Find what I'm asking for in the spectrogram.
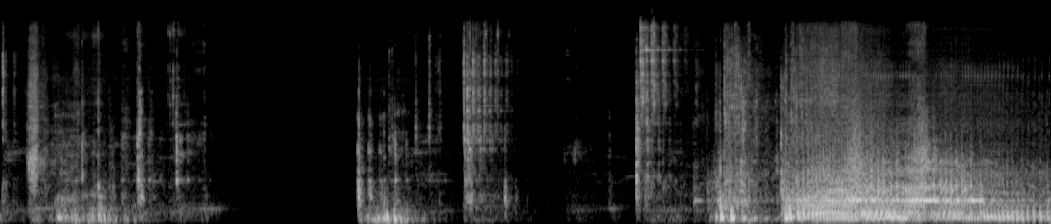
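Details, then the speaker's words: Yamaha Jupiter MX that would not start, after replacing the vacuum part: clattering handling, then the small single fires and settles into an even, steady beat; engine now runs normally. "Oke, Teman-temanku semua. E motornya bisa hidup ya, Teman-teman. Motornya sudah bisa hidup."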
